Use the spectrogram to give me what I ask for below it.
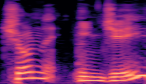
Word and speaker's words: Chun Inji: Chun Inji, is that how you pronounce her name? – Yeah.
